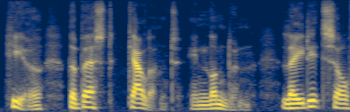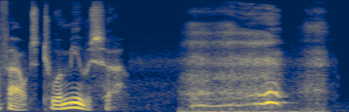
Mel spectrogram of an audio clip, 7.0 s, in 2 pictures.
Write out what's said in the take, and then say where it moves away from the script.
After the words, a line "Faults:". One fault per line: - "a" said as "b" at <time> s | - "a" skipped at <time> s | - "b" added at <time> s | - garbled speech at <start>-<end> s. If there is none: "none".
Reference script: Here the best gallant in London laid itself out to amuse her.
Here the best gallant in London laid itself out to amuse her.
Faults:
none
